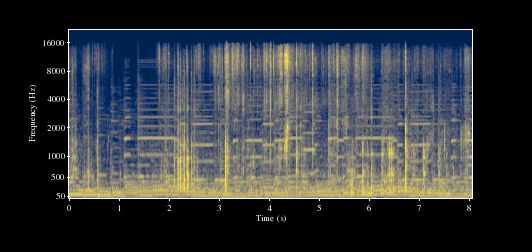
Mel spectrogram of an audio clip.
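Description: Soft background music playing, with the foil wrapper of a Kinder Surprise chocolate egg crinkling and crackling in short bursts as it is peeled off by hand.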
